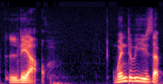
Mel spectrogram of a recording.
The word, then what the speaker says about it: 了: He says, in the sentence 吃一个面包饱不了, character L is pronounced liao.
